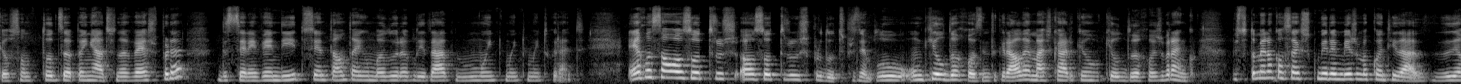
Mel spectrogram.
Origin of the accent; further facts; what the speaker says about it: Porto, Norte, Portugal; eu sou do Porto, não é?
